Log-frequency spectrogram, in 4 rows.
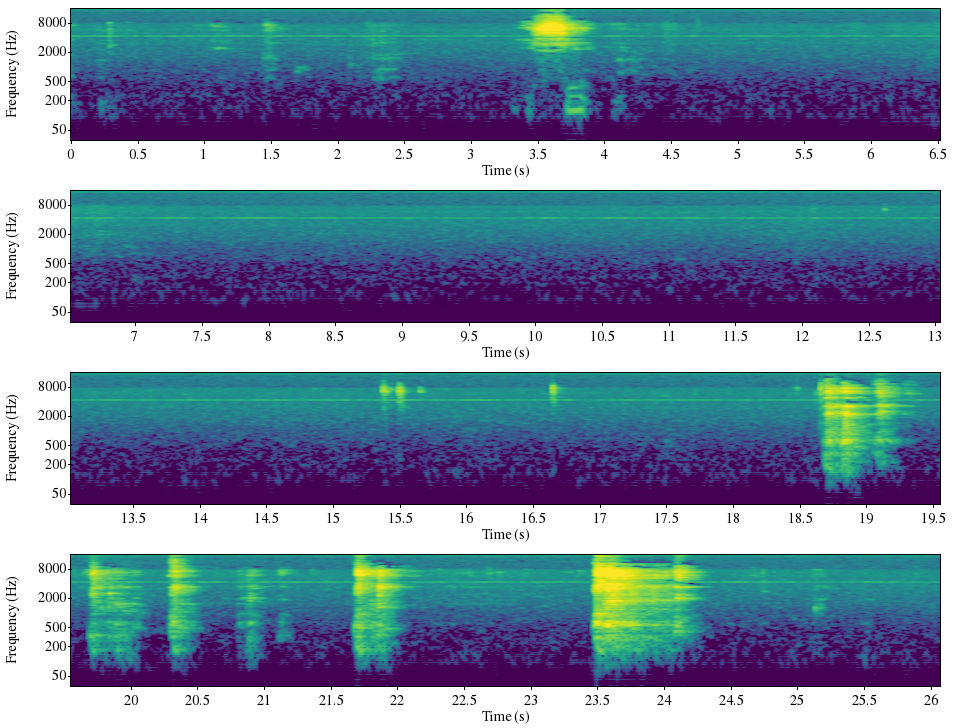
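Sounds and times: faint clicks: 0:15.3 - 0:15.8, 0:16.6 - 0:16.8
person coughing: 0:18.7 - 0:21.1, 0:21.7 - 0:22.1, 0:23.5 - 0:24.3.

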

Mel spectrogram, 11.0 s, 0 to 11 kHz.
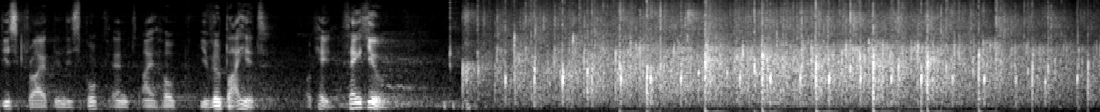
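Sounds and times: audience applauding: 0:04.5 - 0:11.0.

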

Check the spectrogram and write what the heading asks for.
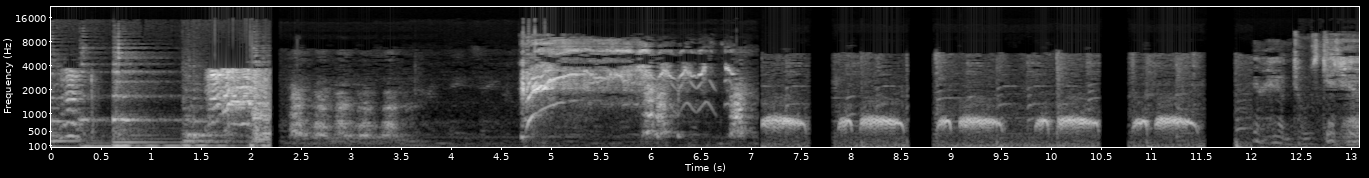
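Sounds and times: dove cooing: 0:07.2 - 0:11.6.

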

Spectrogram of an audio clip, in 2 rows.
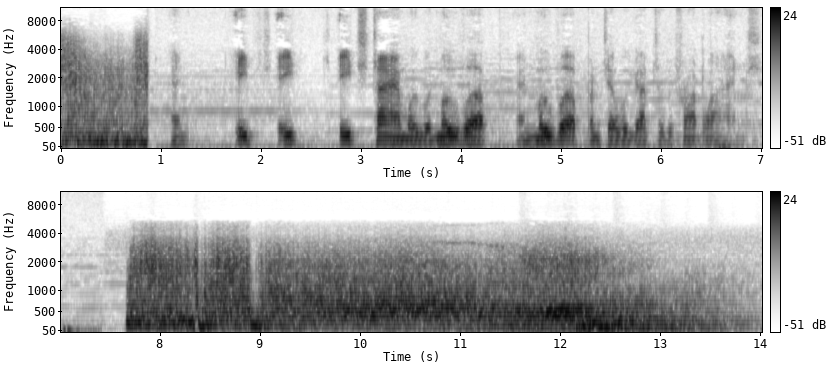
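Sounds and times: battle artillery and gunfire: 0:00.0 - 0:00.9, 0:07.7 - 0:10.8.

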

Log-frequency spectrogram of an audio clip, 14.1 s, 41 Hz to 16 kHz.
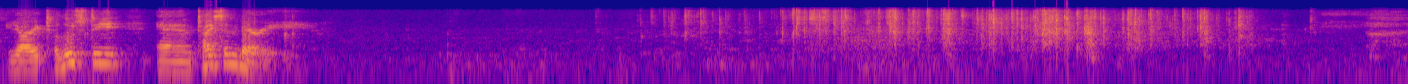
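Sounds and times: card pack wrapper tearing and crinkling: 0:06.4 - 0:12.7.

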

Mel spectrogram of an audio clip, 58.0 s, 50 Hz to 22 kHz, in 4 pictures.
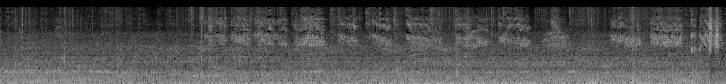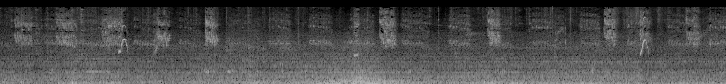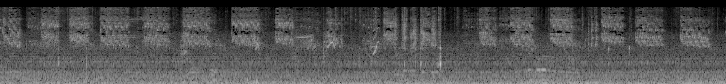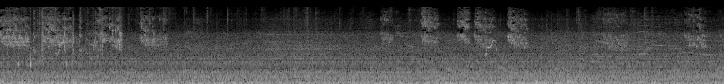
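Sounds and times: parrots chirping: 0:04.0 - 0:47.2, 0:51.2 - 0:54.2.

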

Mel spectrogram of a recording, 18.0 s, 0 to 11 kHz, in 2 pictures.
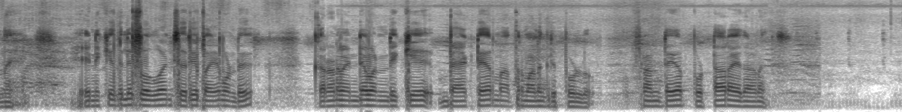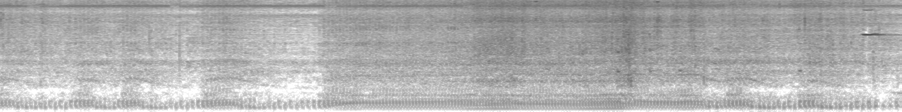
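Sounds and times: scooter engine running at low revs: 0:08.2 - 0:18.0.

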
